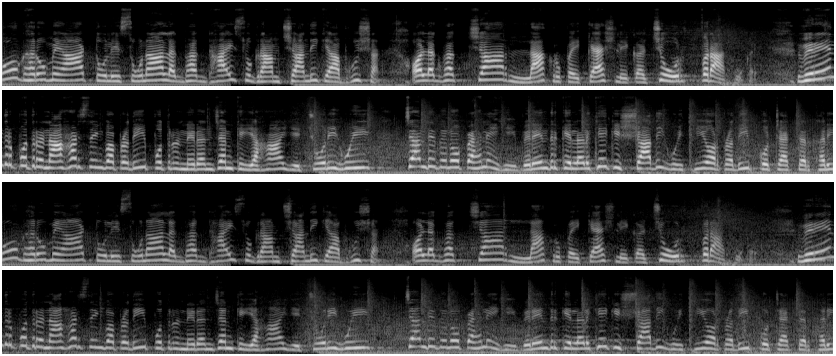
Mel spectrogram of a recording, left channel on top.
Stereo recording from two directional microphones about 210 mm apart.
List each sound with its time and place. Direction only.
0.0 s a woman's voice: 20° left (ahead or behind)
